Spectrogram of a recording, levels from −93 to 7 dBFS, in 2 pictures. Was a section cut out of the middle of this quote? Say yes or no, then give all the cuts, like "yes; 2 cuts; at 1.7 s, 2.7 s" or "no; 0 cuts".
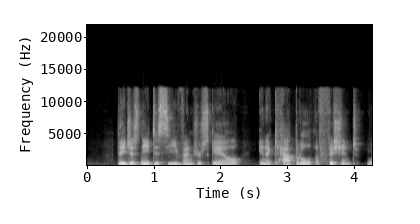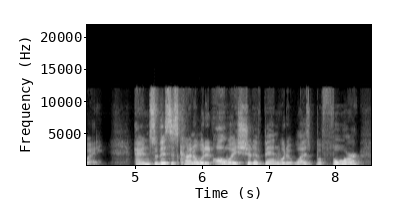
no; 0 cuts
